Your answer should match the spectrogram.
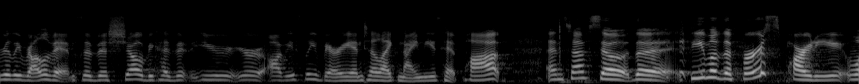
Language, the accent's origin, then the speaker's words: English; Ewa, Wahiawa, central/west Oahu, Hawaii, United States; also born or lived in Mililani, Hawaii; I'm local. It's always a hard question to answer because, you know, I grew up living in Eva, but yeah. I consider, like, Wahua my local because I spent, like, my waking hours there.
